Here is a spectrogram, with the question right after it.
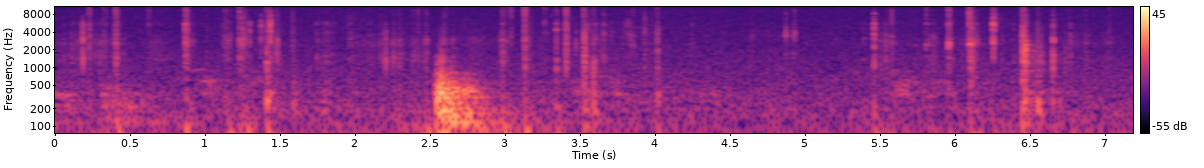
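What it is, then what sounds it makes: Round bar of soap being cut. A utility knife blade peels and scrapes the surface of a solid round bar of soap with a purple printed outer layer and a pale green core. It makes a quick series of crisp, bright ticks and scratches, with a denser, fuller scrape near the middle of the clip.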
